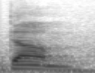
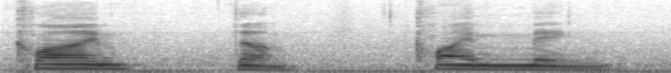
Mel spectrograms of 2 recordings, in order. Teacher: Okay, M is the end of the word, climb, and also in dumb. Okay, so just no B in those words.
